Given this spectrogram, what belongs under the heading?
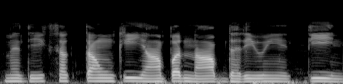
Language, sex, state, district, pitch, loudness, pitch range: Hindi, male, Madhya Pradesh, Bhopal, 140 Hz, -18 LUFS, 135-150 Hz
